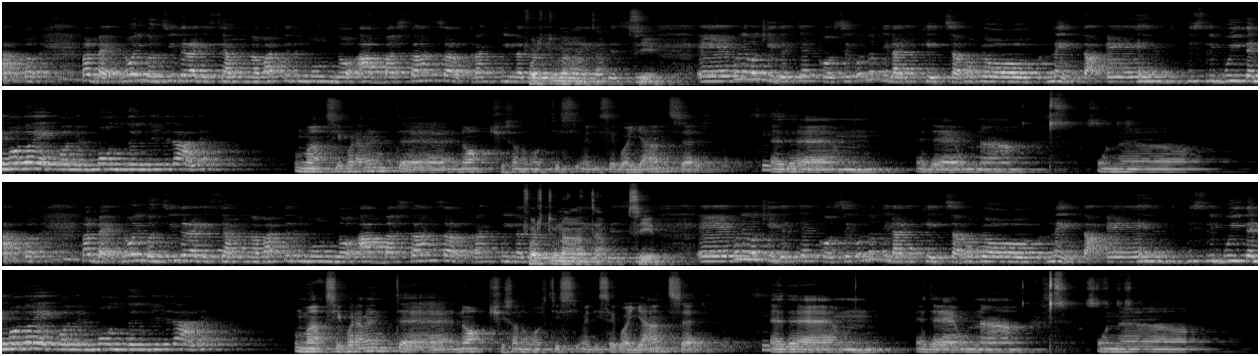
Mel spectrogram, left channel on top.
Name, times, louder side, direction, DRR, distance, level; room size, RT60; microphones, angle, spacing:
voice 1, 0.0-6.5 6.9-14.6 16.3-16.4 19.0-19.1 19.4-19.5 20.2-20.5, left 1 dB, 10° left, -4 dB, 1.5 m, -24 dB
voice 2, 5.3-6.6 15.5-19.5 20.2-21.4 21.7-22.7 23.0-24.4, right 2 dB, 45° right, 9 dB, 0.7 m, -26 dB
9.0 x 9.0 x 5.0 m, 1.1 s
head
